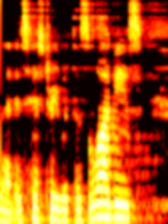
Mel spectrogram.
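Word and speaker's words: Szilagyis: I run, and that is history with the Zilagis. Zilagis is spelled S Z I L A G Y I S.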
